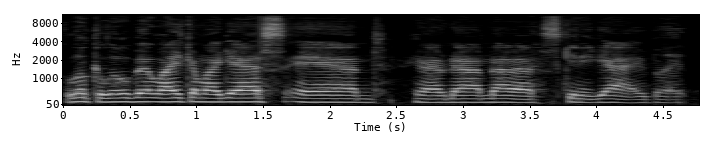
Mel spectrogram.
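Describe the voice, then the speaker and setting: A man's voice: medium pitch, monotone, normal speed. A young American man, a college athlete, giving casual, laid-back interview answers in short clipped phrases. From Moorhead, Minnesota, United States. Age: young adult. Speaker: college football player, interview guest.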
